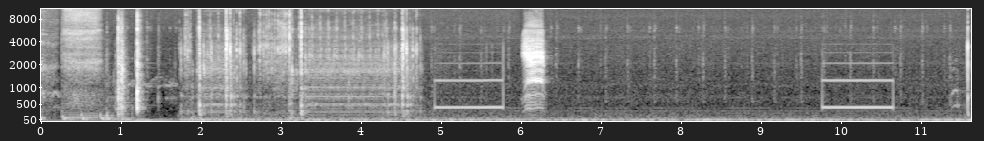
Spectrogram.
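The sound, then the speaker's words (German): A telephone is dialed with a quick run of clicks and tones, then two steady electronic ring tones sound in turn, separated by a short pause. No one speaks. “Der erste Detektiv, der um diese Zeit allein in der Zentrale saß und noch recherchierte, griff sofort zum Telefon.”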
